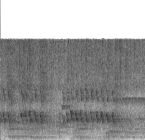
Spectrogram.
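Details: Rapid, even chatter of high clipped notes from a white-rumped shama a bit over two months old, bred from champion parents, sung in the trotolan style with a brief pause before the run picks up again.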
